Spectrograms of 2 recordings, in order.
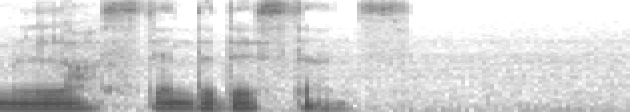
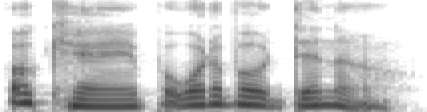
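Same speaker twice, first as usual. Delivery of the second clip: her voice, higher; 8 semitones higher, 6 dB louder, faster than usual. Acted. She answers, higher voice.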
